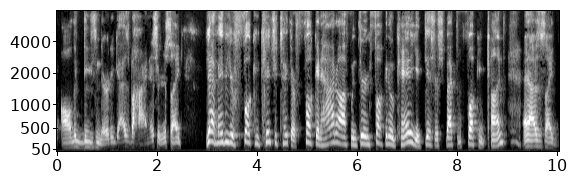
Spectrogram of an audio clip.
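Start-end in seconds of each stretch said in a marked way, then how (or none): 3.0-9.0 high, worked-up mock rant; imitated angry retort. Nerdy guys fire back at the dad, imitated high angry rant. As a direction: hurl back a high-pitched, indignant tirade.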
